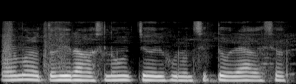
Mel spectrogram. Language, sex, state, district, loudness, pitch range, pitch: Chakma, female, Tripura, Unakoti, -14 LUFS, 185-200 Hz, 195 Hz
